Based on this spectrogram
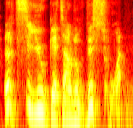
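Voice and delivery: put-on character voice, badly done; awful Roger. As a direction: do a bad impression in an altered voice. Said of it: "that was an awful Roger".

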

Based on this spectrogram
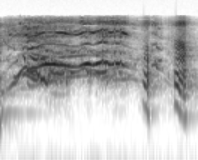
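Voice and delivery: shrieking, very high laugh; high squealing laugh. Real, not acted. Speaker cracks up at own slip, squealing laugh.

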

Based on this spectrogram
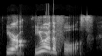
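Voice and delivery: usual speaking voice

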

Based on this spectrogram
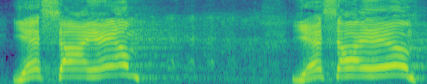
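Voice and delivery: loud, high, slow, drawn-out yes; stretched joyful cry; eager shout. Retold or imitated. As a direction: shout it out gleefully at the counter. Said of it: "My wife was saying".

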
